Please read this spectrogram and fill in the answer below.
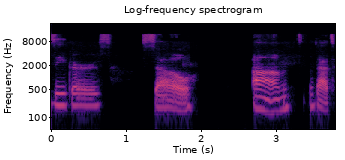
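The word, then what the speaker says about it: Zegers: I should also know I've been saying his last name wrong I'm sorry Kevin I love us I love us yeah we're so unhinged sometimes yeah it's Zagers so um that's how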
